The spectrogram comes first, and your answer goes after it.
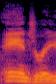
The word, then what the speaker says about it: Andrade: Andrade is the way that Demetrius Andrade pronounces his name.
